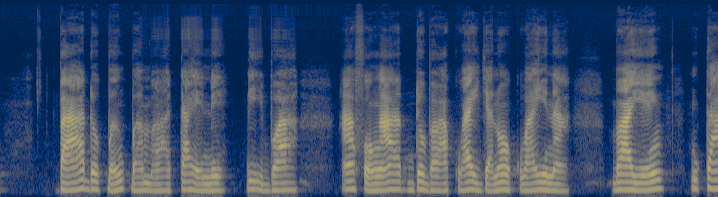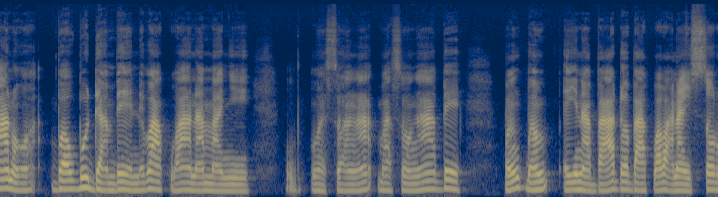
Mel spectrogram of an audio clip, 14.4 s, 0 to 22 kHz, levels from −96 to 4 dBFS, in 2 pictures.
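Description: From 1.39 to 3.39 s the speech abruptly sounds rougher and more processed, with added codec artefacts, then snaps back, with no gap either way. This is an adaptive stream at a lower bitrate, consistent with a temporary switch from roughly 64 to 24 kbit/s Opus.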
